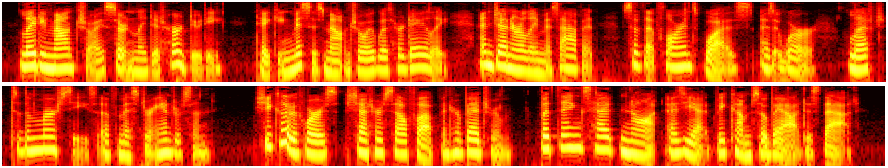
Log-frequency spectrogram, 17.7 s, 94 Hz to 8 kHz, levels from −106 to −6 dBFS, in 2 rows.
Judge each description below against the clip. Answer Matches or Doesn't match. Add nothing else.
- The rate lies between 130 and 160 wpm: Doesn't match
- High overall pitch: Matches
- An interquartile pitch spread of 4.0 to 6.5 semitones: Doesn't match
